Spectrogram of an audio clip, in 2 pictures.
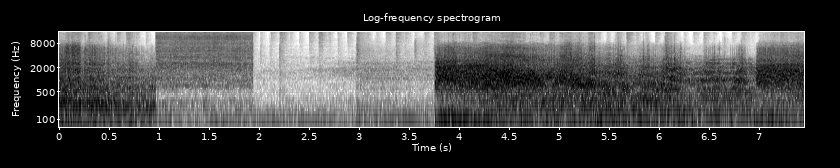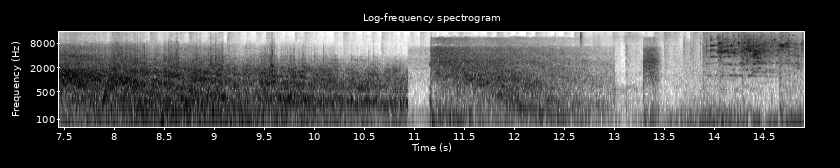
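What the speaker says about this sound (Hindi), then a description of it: "किस तरह से रूस के एयर डिफेंस सिस्टम ने यूक्रेनी हमले को नाकाम किया" Russian air defense system firing missiles to repel a Ukrainian attack, heard as loud roaring launch blasts and rushing exhaust in several bursts, with sharp cuts and shifts between shots.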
